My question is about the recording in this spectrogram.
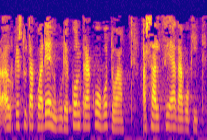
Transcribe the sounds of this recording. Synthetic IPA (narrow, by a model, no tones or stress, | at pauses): a̰wɾke̞st̪ut̪ako̞aɾe̞ŋɡuɾe̞ko̞nt̪ɾako̞βo̞t̪o̞aa̰salt͡se̞aðaɣ̞o̞kit̪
